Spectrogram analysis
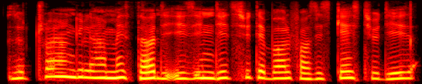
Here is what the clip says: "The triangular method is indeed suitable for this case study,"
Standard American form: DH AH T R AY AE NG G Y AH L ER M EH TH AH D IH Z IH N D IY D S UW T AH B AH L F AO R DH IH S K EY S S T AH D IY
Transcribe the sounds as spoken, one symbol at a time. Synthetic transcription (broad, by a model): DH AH T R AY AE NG G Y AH L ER M EH TH AH D IH Z IH N D IY D S UW T AH B AH L F AO R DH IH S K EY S S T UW D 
